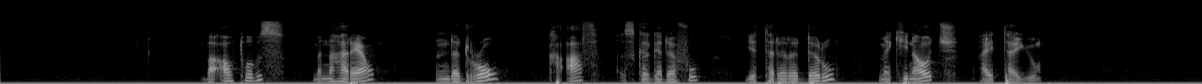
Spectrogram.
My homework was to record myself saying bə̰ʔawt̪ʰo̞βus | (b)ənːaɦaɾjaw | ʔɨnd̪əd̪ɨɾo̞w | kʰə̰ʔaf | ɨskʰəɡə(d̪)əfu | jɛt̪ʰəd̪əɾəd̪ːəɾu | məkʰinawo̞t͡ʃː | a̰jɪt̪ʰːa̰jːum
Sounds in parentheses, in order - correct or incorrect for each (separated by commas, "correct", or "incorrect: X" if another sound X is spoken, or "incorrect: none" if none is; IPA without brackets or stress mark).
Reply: incorrect: m, correct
